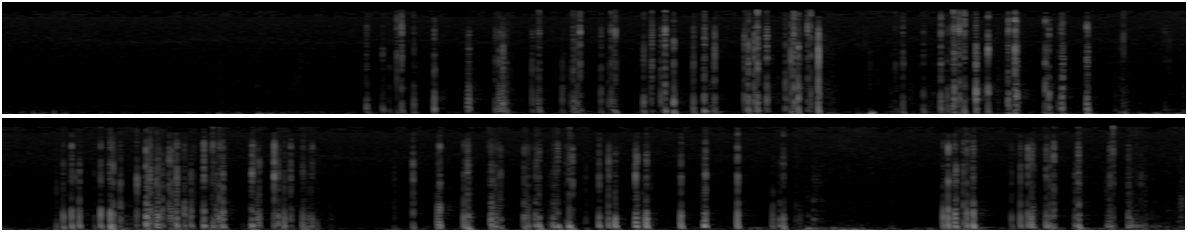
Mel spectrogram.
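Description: A hand rubs over a foam microphone cover.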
